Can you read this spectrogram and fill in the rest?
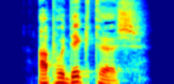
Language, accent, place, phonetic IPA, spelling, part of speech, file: German, Germany, Berlin, [ˌapoˈdɪktɪʃ], apodiktisch, adjective, De-apodiktisch.ogg
- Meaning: apodictic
